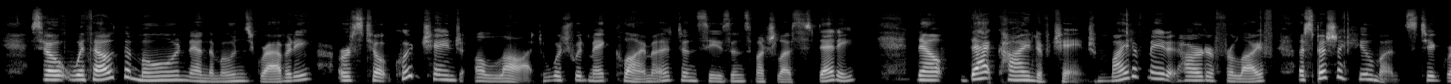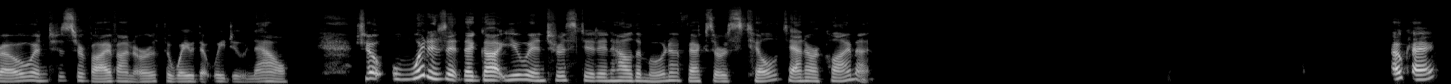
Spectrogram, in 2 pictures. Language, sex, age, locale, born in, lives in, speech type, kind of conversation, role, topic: English, female, 65-69, en-US, United States, United States, read, expert-assistant, expert, What causes the seasons to change?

